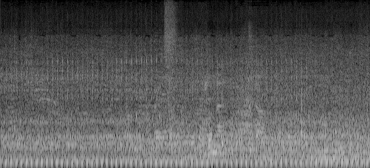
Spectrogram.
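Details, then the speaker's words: Repaired motorcycle after mechanic's fix, at steady idle: even, quick thumping pulses with no knocking or rattling on top; previous noise gone, engine sounds healthy. "Wala na yung tunog, Daddy Frank. Wala na yung tunog. Oo nga, no? Tahimik na, no?"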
